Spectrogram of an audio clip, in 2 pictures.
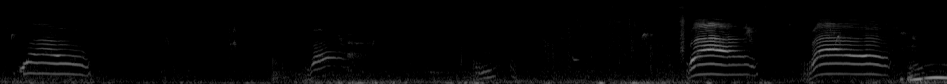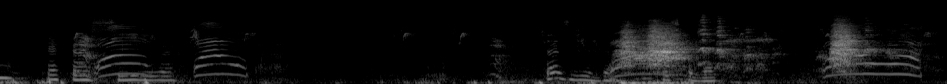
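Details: Domestic cat in summer, enjoying warm weather at a house shared with many animals, gives a long run of arched, harmonic meows, some drawn out and rising then falling, others short and clipped, with a woman's voice talking.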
